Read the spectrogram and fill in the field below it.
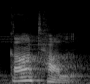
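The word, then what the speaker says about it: কাঁঠাল: So it's kathal. You can see it's written in Bangla and then the Banglish pronunciation and jackfruit. It's kathal. Say with me, kathal. Kathal. It's not to, it's tho.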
